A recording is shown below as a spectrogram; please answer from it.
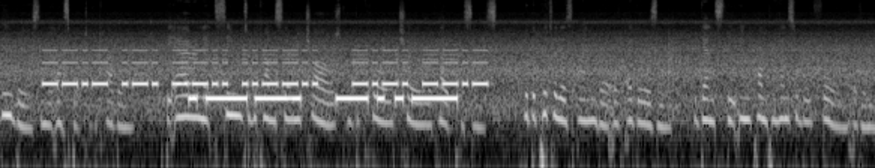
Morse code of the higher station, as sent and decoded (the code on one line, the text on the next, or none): --.- .-. --.. ..--.. / -.-. --.-
QRZ? CQ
